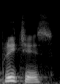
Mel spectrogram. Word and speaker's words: breeches: wool shirt with old-fashioned breeches and high tall hat, much like a witch's. So the author wanted to rhyme with this witch, wanted to rhyme this word breeches with this word witches.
